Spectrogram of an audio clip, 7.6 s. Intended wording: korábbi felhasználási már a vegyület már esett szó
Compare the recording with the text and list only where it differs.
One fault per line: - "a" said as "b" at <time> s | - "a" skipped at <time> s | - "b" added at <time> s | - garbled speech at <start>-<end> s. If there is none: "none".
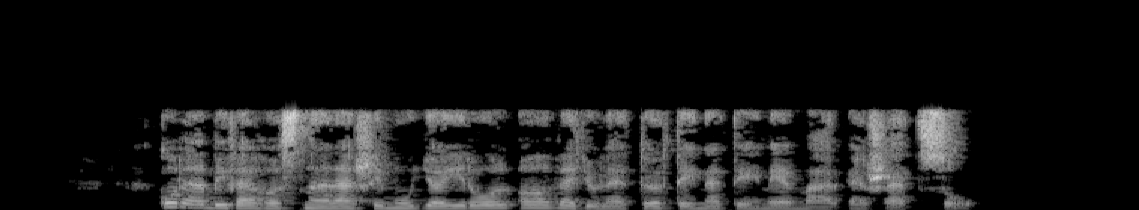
- "már" said as "módjairól" at 2.6 s
- "történeténél" added at 4.2 s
